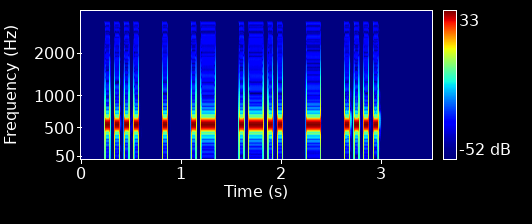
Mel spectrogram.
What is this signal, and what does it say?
Morse code, heard as a keyed tone, about 25 wpm, spaced as for 20 wpm, 550 Hz. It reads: HEALTH
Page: news-headlines-in-morse-code-at-20-wpm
